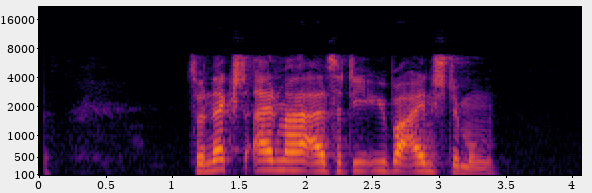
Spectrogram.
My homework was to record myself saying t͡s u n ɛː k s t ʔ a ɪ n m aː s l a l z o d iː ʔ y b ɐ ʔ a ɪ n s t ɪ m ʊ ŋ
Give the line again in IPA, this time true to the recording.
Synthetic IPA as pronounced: t͡s u n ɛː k s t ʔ a ɪ n m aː l a l z o d iː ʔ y b ɐ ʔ a ɪ n ʃ t ɪ m ʊ ŋ

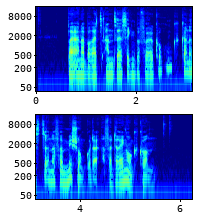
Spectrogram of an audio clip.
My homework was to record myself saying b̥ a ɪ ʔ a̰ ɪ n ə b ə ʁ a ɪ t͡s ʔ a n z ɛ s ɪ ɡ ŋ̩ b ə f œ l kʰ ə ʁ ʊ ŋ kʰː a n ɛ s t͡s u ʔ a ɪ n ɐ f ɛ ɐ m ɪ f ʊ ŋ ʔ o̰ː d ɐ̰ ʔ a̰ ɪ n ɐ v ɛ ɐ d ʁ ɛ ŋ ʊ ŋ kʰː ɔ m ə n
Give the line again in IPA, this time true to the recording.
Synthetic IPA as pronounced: b̥ a ɪ ʔ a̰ ɪ n ɐ b ə ʁ a ɪ t͡s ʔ a n z ɛ s ɪ ɡ ŋ̩ b ə f œ l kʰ ə ʁ ʊ ŋ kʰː a n ɛ s t͡s u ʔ a ɪ n ɐ f ɛ ɐ m ɪ ʃ ʊ ŋ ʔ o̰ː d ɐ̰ ʔ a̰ ɪ n ɐ f ɛ ɐ d ʁ ɛ ŋ ʊ ŋ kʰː ɔ m ə n

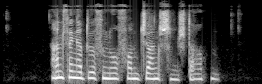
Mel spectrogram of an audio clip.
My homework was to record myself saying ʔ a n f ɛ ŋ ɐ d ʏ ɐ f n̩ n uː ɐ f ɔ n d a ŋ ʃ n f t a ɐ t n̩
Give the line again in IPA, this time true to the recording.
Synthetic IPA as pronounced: ʔ a n f ɛ ŋ ɐ d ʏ ɐ f n̩ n uː ɐ f ɔ n d͡ʒ a ŋ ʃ n ʃ t a ɐ t n̩

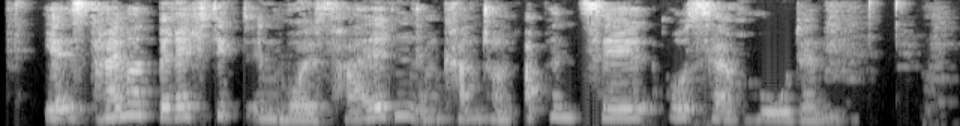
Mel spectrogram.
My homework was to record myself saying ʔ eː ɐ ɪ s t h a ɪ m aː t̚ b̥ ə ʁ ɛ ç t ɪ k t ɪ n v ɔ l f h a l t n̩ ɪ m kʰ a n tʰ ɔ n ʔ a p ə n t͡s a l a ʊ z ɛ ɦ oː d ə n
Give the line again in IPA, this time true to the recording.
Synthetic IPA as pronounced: ʔ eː ɐ ɪ s t h a ɪ m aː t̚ b̥ ə ʁ ɛ ç t ɪ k t ɪ n v ɔ l f h a l d n̩ ɪ m kʰ a n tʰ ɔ n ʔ a p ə n t͡s ɛ l a ʊ s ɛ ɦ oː d ə n

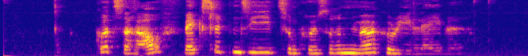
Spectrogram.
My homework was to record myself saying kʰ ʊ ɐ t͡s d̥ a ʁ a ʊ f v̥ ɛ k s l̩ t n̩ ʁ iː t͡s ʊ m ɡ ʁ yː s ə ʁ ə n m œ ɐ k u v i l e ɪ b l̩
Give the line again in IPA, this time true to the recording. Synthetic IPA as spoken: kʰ ʊ ɐ t͡s d̥ a ʁ a ʊ f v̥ ɛ k s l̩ t n̩ z iː t͡s ʊ m ɡ ʁ øː s ə ʁ ə n m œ ɐ k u ʁ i l e ɪ b l̩

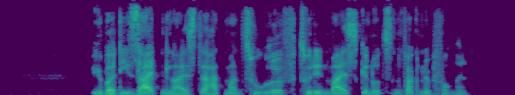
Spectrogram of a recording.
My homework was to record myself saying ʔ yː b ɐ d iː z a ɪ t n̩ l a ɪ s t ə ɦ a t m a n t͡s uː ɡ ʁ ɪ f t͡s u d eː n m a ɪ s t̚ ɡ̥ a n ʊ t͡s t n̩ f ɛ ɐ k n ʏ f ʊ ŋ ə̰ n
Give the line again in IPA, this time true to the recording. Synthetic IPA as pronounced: ʔ yː b ɐ d iː z a ɪ t n̩ l a ɪ s t ə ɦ a t m a n t͡s uː ɡ ʁ ɪ f t͡s u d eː n m a ɪ s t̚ ɡ̥ ə n ʊ t͡s t n̩ f ɛ ɐ k n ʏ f ʊ ŋ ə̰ n

